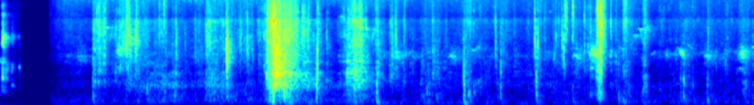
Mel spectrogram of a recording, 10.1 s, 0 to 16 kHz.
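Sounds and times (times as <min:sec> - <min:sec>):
footsteps on dirt path: 0:03.8 - 0:10.0.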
